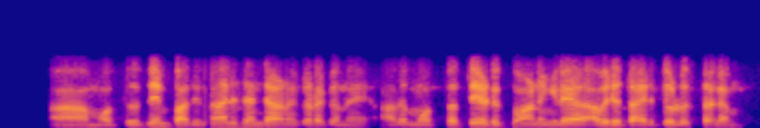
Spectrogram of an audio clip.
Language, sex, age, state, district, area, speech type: Malayalam, male, 18-30, Kerala, Idukki, rural, conversation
